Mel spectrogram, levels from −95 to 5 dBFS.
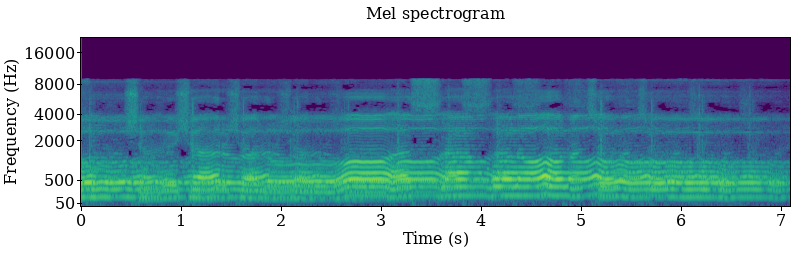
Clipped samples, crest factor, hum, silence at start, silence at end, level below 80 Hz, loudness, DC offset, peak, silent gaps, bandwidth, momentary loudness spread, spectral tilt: under 0.1%; 16 dB; none; 0 s; 0 s; -62 dBFS; -20 LUFS; under 0.1%; -4 dBFS; none; 9.4 kHz; 7 LU; -5.5 dB/octave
